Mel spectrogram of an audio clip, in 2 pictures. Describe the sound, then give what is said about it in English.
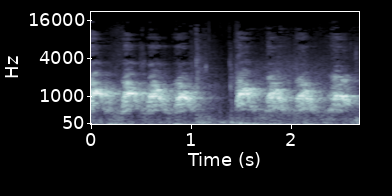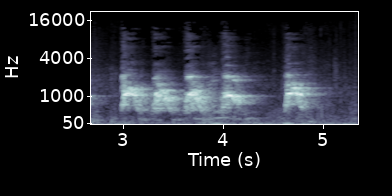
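A small female dog barks in quick, high-pitched bursts of three or four yaps, pausing briefly between each volley, fairly loud with no talking. “What kind of dog? Oh, fierce little She's thing. She's a little one.”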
